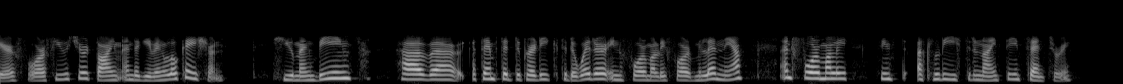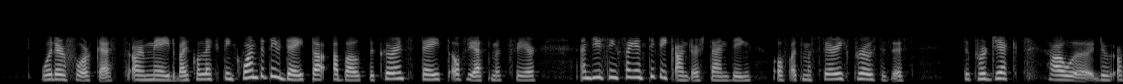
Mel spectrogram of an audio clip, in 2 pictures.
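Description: No technical faults occur in this speech, which carries the narrow band of an ordinary telephone line, with nothing above about 3.8 kHz.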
